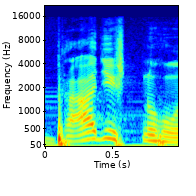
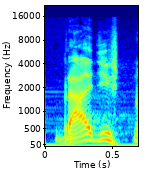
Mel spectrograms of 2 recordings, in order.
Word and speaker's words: ಭ್ರಾಜಿಷ್ಣು: ಇಲ್ಲಿ ನಾವು ಉಚ್ಚಾರಣೆಯನ್ನು ಮಾಡಬೇಕಾದರೆ ಭ್ರಾಜಿಷ್ಣು ಭ್ರಾ ಮಹಾಪ್ರಾಣ ಬ್ರಾ ಭ್ರಾ ಬ್ರಾ ಜಿಷ್ಣು ಅಲ್ಲ ಬ್ರಾ ಜಿಷ್ಣು ಯಾಕಂದ್ರೆ ಸಂಸ್ಕೃತದಲ್ಲಿ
